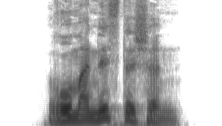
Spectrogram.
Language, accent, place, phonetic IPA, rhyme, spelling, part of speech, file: German, Germany, Berlin, [ʁomaˈnɪstɪʃn̩], -ɪstɪʃn̩, romanistischen, adjective, De-romanistischen.ogg
- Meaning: inflection of romanistisch: 1. strong genitive masculine/neuter singular 2. weak/mixed genitive/dative all-gender singular 3. strong/weak/mixed accusative masculine singular 4. strong dative plural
